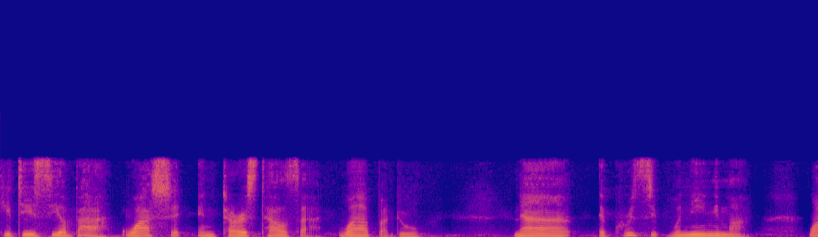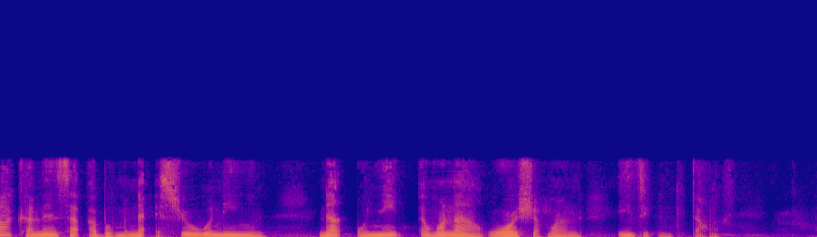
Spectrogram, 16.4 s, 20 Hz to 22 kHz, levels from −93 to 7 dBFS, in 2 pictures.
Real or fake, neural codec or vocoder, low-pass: fake; codec, 16 kHz, 1.1 kbps, Voila-Tokenizer; 7.2 kHz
